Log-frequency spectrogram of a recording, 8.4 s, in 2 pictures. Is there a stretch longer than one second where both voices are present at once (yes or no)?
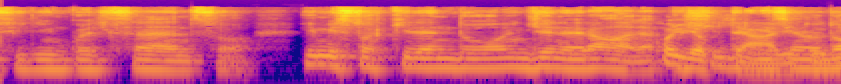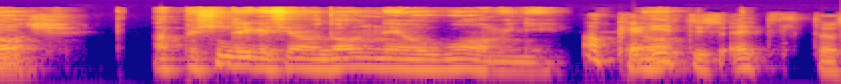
yes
